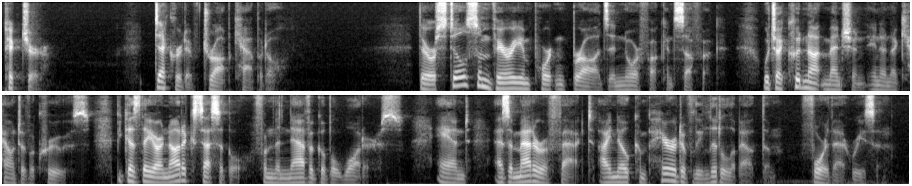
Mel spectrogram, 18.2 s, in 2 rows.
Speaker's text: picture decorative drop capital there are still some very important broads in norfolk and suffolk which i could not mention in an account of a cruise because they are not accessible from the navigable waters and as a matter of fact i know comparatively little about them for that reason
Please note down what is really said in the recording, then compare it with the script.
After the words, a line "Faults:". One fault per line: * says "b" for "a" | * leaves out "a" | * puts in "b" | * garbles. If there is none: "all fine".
picture decorative drop capital there are still some very important broads in norfolk and suffolk which i could not mention in an account of a cruise because they are not accessible from the navigable waters and as a matter of fact i know comparatively little about them for that reason
Faults:
all fine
